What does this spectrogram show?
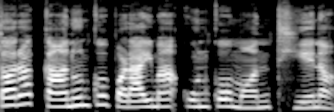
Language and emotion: Nepali, neutral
